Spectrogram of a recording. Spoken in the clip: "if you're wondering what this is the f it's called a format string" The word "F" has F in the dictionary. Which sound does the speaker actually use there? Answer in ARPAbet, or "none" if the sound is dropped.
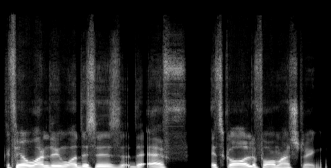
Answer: F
